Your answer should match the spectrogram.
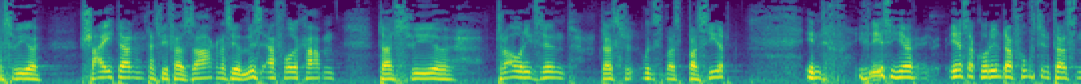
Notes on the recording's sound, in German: November 2023 im Gemeinde-Zentrum in Berlin aufgenommen.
